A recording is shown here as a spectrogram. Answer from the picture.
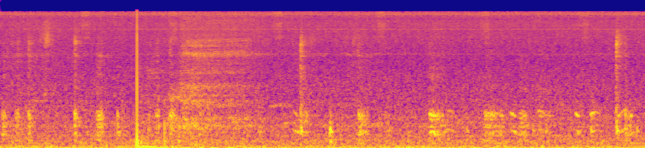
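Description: Quiet handling sounds of hands pressing and rubbing painter's tape down onto a CNC machine's metal table, with one sharp knock about a second and a half in.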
